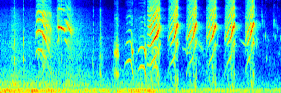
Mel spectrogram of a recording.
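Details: Pair of ringneck parrots, said to speak Urdu, interacting and dancing together; a few scattered squawks, then a run of six loud, arched, hoarse screeches repeated roughly every half second over a faint low hum.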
